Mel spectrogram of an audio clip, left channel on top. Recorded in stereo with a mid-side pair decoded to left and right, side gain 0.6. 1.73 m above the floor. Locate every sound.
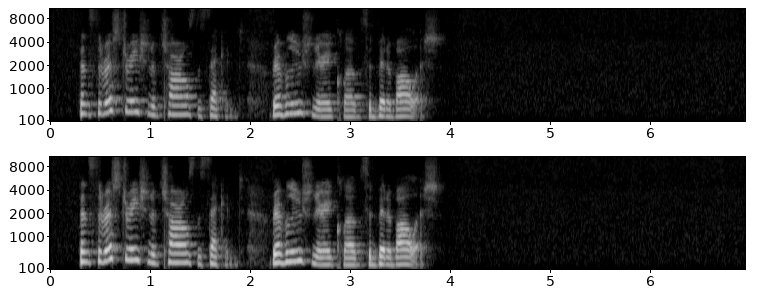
0.3 s a woman speaking: 25° right, 0.7 m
